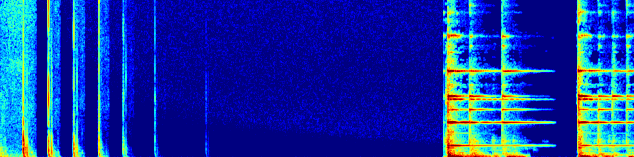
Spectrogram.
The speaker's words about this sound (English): Ring the bell. I'll hear it. Ring it loud.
